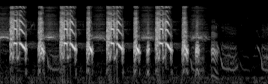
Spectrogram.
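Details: Harsh, grating partridge call used as a lure for jungle hunting: six or seven loud scratchy notes in quick succession, then softer fading notes trailing off into quiet.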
